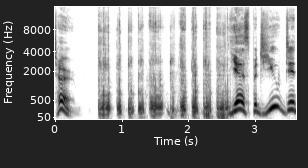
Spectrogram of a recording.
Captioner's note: arguing flatulence noises that are, of course, fake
